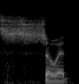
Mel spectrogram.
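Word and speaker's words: SOAD: I don't believe anyone's ever pronounced it Soed. It's S-O-A-D, man. That's what they chant.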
